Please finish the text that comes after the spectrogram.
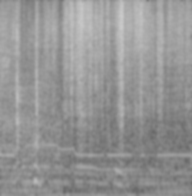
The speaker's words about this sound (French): l'ASMR parce que là, vous allez entendre des bruits de bouche.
